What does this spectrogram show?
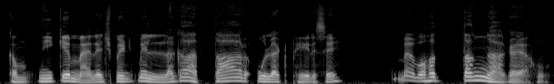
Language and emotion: Hindi, sad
